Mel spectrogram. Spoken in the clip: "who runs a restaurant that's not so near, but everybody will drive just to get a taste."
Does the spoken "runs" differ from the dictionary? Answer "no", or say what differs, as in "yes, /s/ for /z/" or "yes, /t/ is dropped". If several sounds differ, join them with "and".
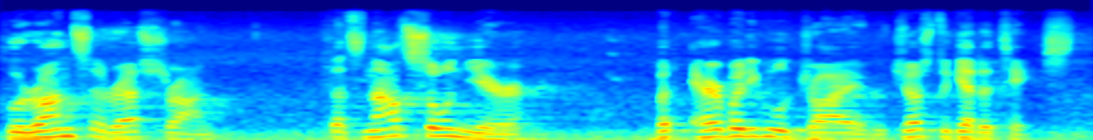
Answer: yes, /s/ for /z/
